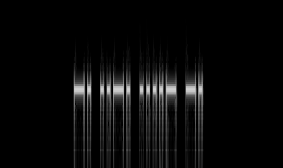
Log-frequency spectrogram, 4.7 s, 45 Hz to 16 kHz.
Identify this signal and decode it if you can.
Morse code, heard as a keyed tone, about 22 wpm, 700 Hz. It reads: NF4N
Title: USA Call Signs - 4 Characters - Repeated 2x - 22wpm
